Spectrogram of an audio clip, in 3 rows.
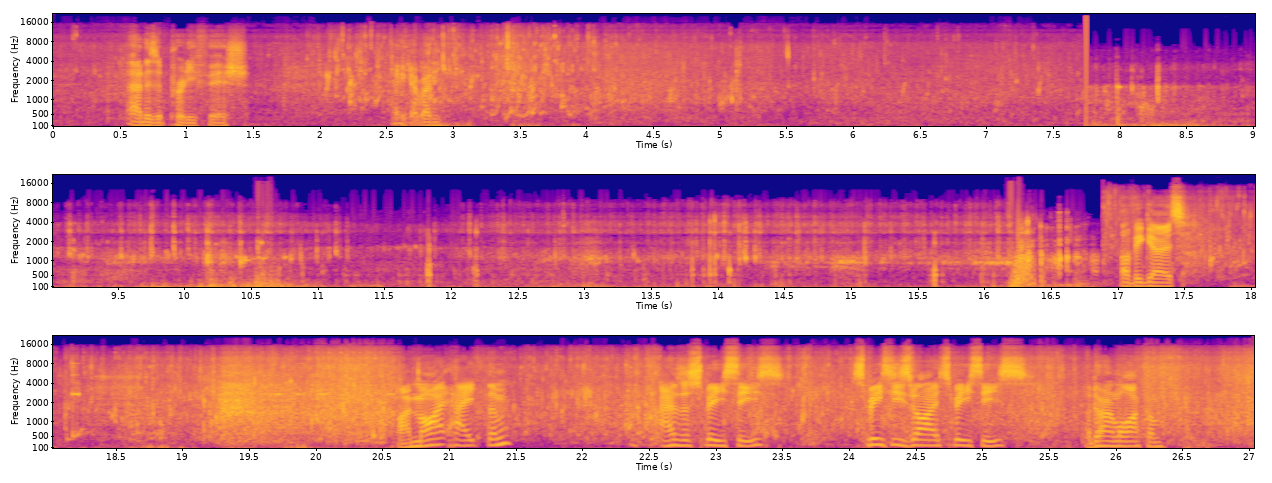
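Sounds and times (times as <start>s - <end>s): muffled low rumble of water: 0.0s - 27.0s
seawater sloshing and splashing: 1.6s - 7.8s, 16.9s - 27.0s.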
